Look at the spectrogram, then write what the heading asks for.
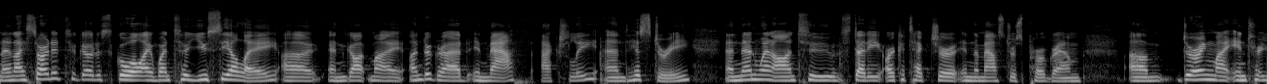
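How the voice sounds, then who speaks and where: A woman from Finland, likely in her fifties, giving a conference keynote talk, a little nervous, with many fillers and restarts. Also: mid-range voice. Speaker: keynote speaker. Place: conference hall.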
